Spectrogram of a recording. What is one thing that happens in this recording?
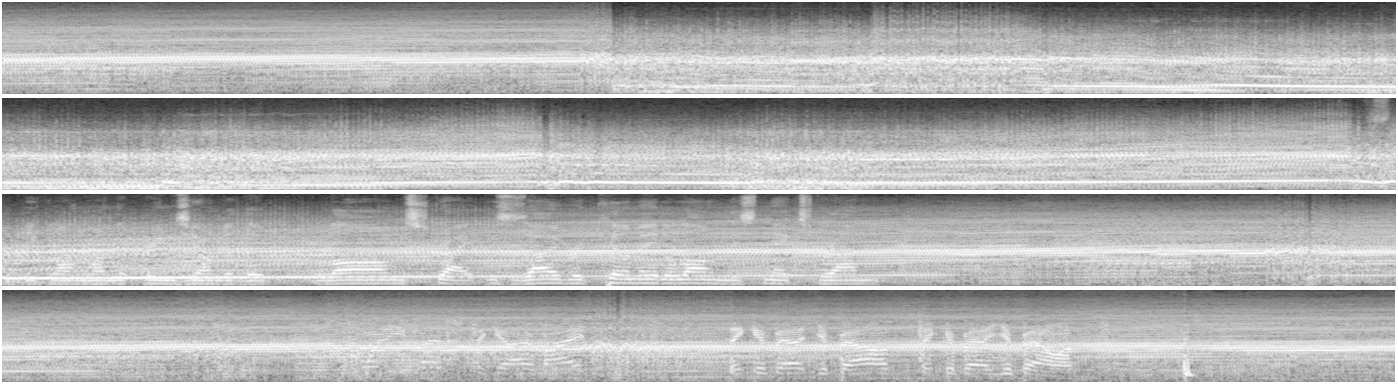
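A race car engine roars loudly at high revs, rising and falling as the car shifts gears.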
